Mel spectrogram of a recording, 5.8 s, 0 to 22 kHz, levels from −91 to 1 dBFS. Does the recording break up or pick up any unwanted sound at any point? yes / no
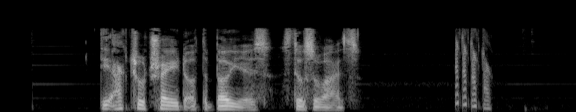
yes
